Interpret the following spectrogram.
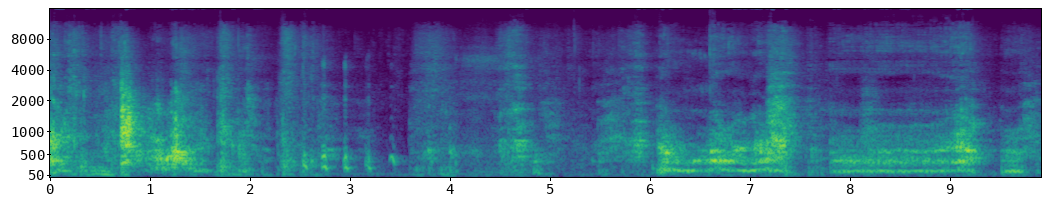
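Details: Zuko the Rottweiler playing with another dog, Cinder: scuffling and rough snorts early on, then long, low, rumbling growls with a throaty harmonic buzz carrying through the second half.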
